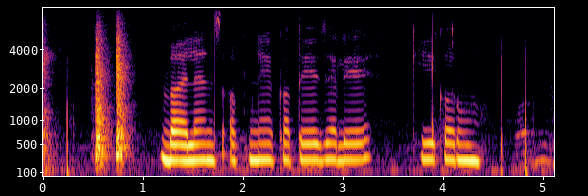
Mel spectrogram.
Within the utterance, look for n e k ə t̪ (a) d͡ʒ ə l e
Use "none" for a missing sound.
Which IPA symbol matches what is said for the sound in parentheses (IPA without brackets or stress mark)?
e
